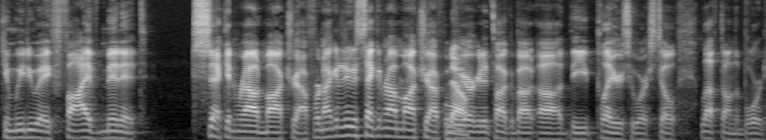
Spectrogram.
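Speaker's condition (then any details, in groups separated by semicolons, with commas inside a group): No condition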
